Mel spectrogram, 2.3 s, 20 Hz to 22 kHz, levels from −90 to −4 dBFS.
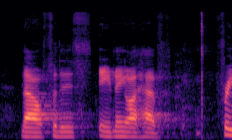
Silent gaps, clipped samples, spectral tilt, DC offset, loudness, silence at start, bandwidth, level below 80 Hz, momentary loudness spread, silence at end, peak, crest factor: none; under 0.1%; -5.5 dB/octave; under 0.1%; -33 LUFS; 0.2 s; 15.5 kHz; -84 dBFS; 15 LU; 0 s; -12 dBFS; 20 dB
